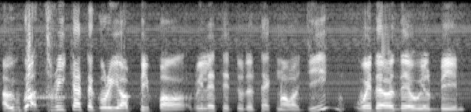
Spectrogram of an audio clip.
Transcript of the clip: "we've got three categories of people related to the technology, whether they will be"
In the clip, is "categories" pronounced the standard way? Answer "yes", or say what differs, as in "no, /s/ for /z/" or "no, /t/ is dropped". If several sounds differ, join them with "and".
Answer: no, /z/ is dropped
